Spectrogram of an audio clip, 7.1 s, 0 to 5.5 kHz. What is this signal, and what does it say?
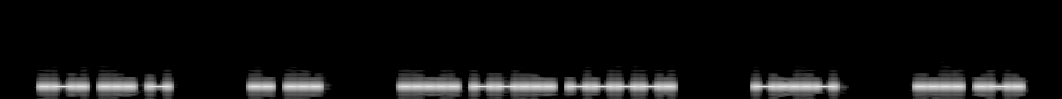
Morse code, heard as a keyed tone, about 30 wpm, 700 Hz. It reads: RST IS 579 <BT> HR
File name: UK MASTER QSOs TRAINING / 30WPM / UK MASTER QSOs 0030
